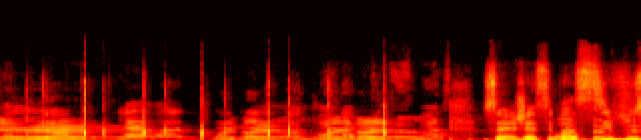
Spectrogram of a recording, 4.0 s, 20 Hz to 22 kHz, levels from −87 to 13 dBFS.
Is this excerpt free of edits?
no; 1 cut; at 2.8 s

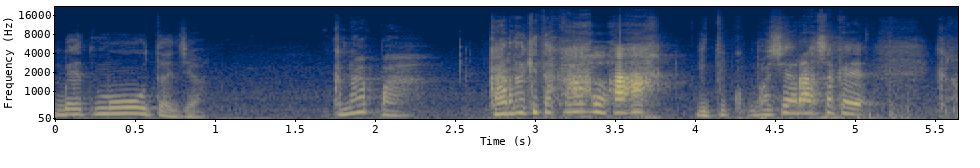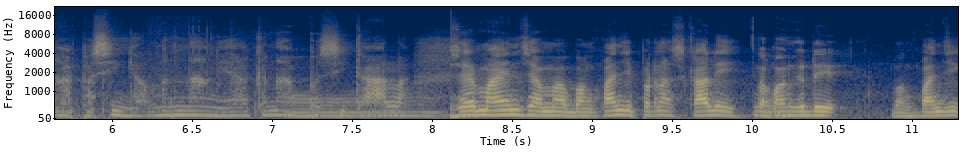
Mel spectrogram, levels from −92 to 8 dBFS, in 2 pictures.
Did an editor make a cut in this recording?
yes; 1 cut; at 8.1 s

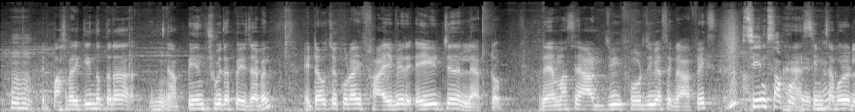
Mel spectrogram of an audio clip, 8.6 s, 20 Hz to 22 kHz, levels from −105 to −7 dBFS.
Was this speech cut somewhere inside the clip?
yes; 1 cut; at 7.3 s

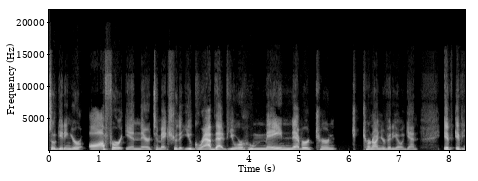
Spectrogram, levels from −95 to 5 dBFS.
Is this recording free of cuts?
yes; 0 cuts

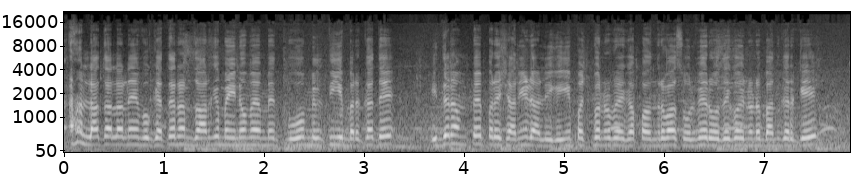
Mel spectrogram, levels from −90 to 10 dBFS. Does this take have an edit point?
no; 0 cuts

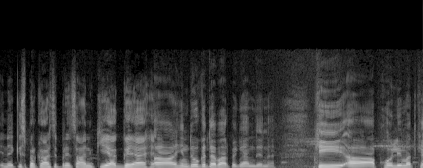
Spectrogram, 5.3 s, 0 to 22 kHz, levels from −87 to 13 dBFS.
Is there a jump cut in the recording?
yes; 1 cut; at 1.9 s

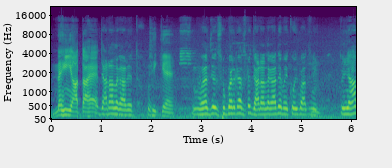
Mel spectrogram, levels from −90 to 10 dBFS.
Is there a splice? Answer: yes; 1 cut; at 1.0 s

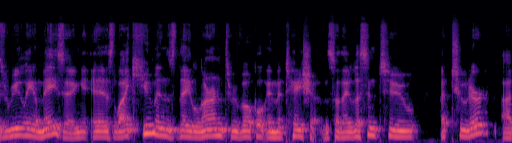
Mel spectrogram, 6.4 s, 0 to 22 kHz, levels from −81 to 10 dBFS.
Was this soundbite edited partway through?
no; 0 cuts

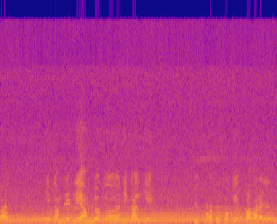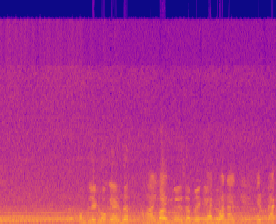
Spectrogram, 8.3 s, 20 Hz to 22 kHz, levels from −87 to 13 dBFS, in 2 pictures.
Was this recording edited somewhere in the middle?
no; 0 cuts

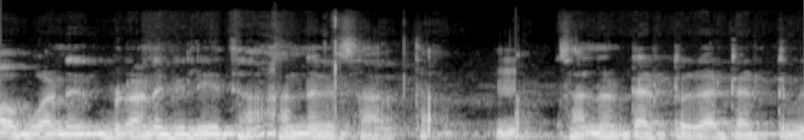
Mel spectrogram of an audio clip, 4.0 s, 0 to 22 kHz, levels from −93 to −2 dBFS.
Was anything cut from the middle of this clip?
yes; 2 cuts; at 1.4 s, 2.6 s

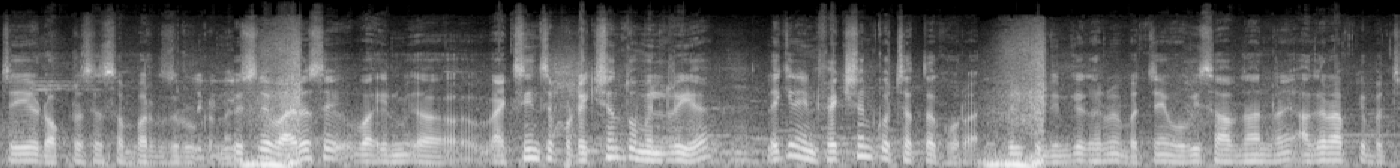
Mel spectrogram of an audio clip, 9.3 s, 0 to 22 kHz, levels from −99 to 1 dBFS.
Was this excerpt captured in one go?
no; 2 cuts; at 1.4 s, 6.5 s

